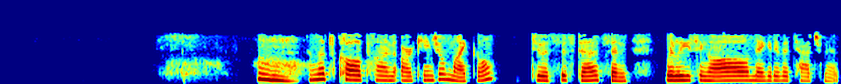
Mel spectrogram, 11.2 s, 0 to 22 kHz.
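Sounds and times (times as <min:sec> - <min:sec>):
slow deep breath drawn in: 0:02.1 - 0:04.1, 0:08.4 - 0:08.8
speech: 0:03.4 - 0:11.2.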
